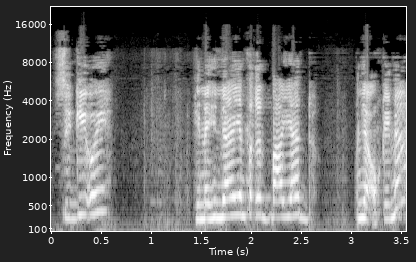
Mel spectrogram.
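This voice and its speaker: Shrill, very high-pitched defiant wife played by an actress. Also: female voice, fairly even intonation, normal speed, music in the background, natural voice. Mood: defensive. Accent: Cebuano Filipino. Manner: shrill, emotional, combative. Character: defiant wife cornered over debt and deceit. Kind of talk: Filipino radio drama acting.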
